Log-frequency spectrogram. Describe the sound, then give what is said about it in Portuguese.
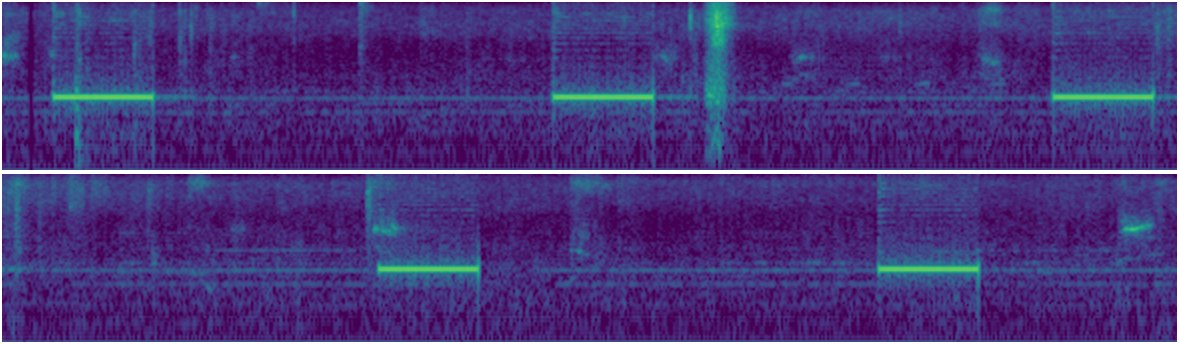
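Telephone line tone heard while calling a city hall: five evenly spaced, steady mid-pitched beeps, each about a second long, repeating roughly every five seconds over a faint, constant hum. “eu tô ligando numa prefeitura para pagar um contrato meu”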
